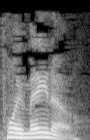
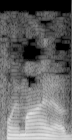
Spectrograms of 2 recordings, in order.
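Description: First: The middle vowel sounds like 'ay'. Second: The middle vowel sounds like 'eye'. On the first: The speaker calls it wrong. "AI in English says A" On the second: The speaker calls it right. "Probably says I"

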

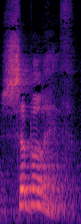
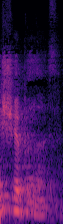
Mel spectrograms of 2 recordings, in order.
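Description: First: The word begins with an s sound. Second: The word begins with an sh sound. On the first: The speaker is from Ephraim. The speaker calls it wrong. "They said Sibboleth" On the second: The speaker is not from Ephraim. The speaker calls it right. "the Ephraimites couldn't say Shibboleth"

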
